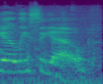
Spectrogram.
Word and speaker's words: YoLisaYo: Yeah, it's kind of like someone was saying, Yo Lisa, and then I'm like, yo.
